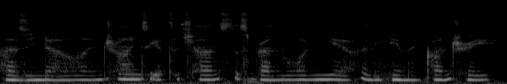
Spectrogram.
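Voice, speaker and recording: A woman voicing a friendly, curious lamia in a roleplay, in a soft breathy whisper, teasing and affectionate, taking her time. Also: medium pitch, slight background noise, close to an everyday voice. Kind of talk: whispered roleplay audio addressed to the listener.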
